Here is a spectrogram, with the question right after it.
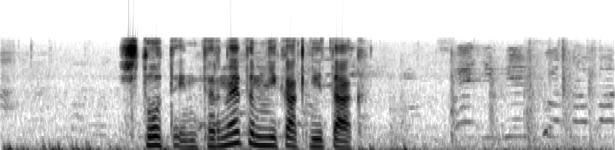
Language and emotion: Russian, angry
